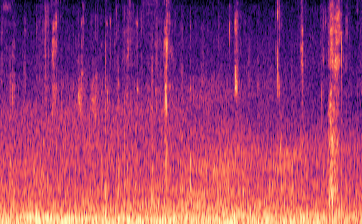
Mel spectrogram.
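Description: Close-up mukbang eating sounds: a man chewing rice and fish eaten by hand, with scattered short mouth clicks, over a steady low rumble.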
